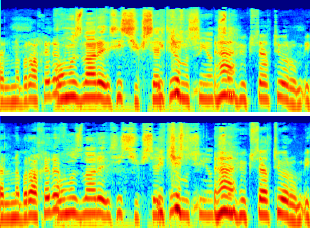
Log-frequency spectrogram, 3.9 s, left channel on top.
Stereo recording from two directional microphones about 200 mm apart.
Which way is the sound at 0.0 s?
50° right (ahead or behind).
